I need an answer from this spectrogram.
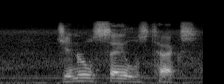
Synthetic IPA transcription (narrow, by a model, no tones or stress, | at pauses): d̥ʒ̥ɛnə˞l̩ˠseɪlˠz̥tʰæks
